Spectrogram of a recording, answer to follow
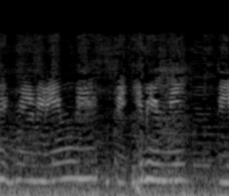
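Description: A high, child-like voice singing long held notes with a slight waver and a few pitch slides. A steady low rumble from the vehicle interior runs beneath.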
